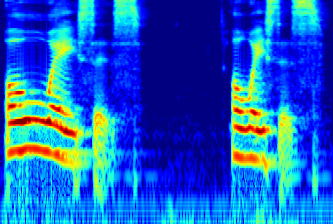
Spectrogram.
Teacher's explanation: And the 2 S consonants are both pronounced as voiceless S sounds.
